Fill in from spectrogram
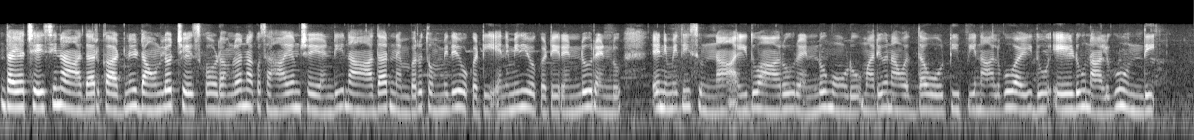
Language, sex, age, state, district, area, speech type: Telugu, female, 18-30, Telangana, Suryapet, urban, read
